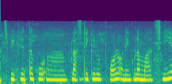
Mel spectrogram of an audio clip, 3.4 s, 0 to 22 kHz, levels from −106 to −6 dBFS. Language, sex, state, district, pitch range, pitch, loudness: Bengali, female, Tripura, West Tripura, 225-250 Hz, 240 Hz, -13 LUFS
